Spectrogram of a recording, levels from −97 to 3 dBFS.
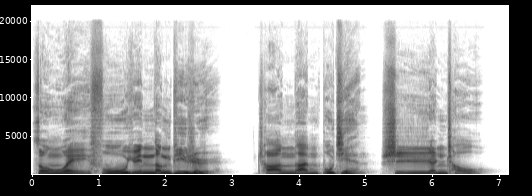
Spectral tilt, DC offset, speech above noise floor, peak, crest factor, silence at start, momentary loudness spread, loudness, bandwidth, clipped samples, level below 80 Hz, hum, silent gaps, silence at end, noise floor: -6 dB/octave; under 0.1%; 59 dB; -4 dBFS; 14 dB; 0.05 s; 11 LU; -18 LUFS; 17.5 kHz; under 0.1%; -44 dBFS; none; none; 0.5 s; -77 dBFS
